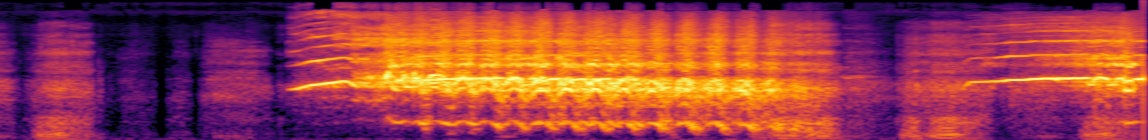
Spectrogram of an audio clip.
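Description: After a few soft low thumps, a horse lets out a loud, high whinny lasting nearly three seconds, shaking in quick pulses as it fades. A second, steadier whinny begins shortly afterward.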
